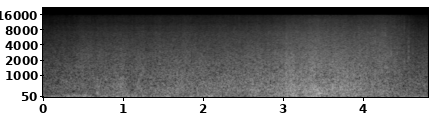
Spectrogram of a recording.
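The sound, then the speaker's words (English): Steady roar of North Atlantic ocean surf crashing against a long granite breakwater at a harbor in Gloucester, a broad wash of noise that swells louder toward the end, with some wind rushing across the microphone and no voices. “past a long finger of granite breakwater that absorbs the thunder of the North Atlantic”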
